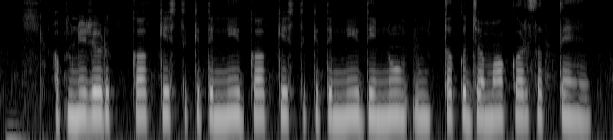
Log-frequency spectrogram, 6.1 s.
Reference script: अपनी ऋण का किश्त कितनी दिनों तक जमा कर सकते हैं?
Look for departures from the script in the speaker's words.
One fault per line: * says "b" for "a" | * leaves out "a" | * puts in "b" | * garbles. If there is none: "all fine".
* puts in "का किश्त कितनी"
